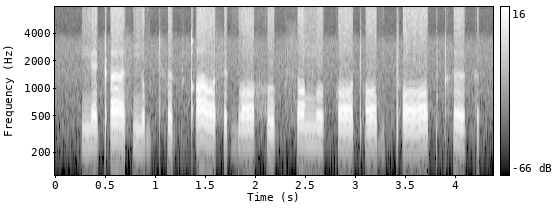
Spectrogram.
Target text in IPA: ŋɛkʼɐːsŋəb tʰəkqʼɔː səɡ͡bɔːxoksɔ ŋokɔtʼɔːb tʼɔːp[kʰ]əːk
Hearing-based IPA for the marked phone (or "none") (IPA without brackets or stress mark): kʰ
